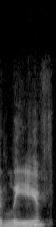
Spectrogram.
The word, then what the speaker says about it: Liv: stuff and my mother-in-law's name is actually leave but spelled like live and I'm like oh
